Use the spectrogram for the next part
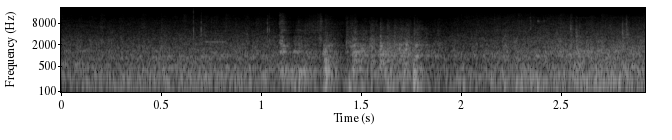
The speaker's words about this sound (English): And let's move away, because there was an idling truck next to the machine.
